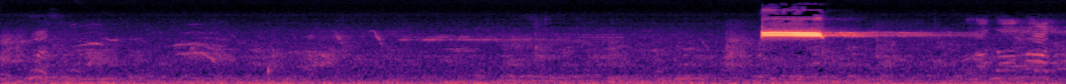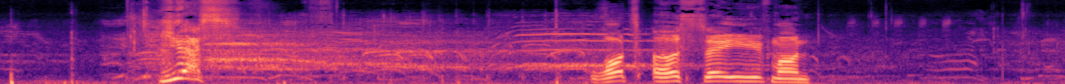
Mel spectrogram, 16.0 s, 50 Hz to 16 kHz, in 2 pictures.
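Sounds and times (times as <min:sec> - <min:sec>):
referee's whistle blast: 0:05.7 - 0:07.2.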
